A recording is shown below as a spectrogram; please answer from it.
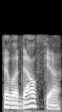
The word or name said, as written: Philadelphia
